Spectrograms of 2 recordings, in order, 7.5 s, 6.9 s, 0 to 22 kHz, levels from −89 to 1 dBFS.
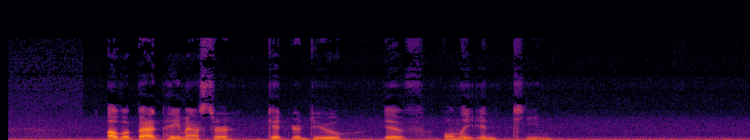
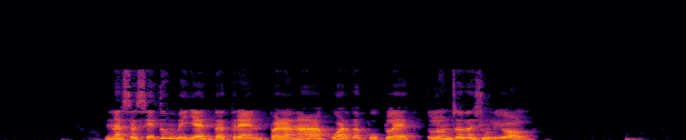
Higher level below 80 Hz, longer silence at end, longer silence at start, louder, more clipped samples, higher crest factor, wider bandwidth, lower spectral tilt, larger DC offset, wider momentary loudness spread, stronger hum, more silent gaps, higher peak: first, -44 dBFS vs -62 dBFS; second, 0 s vs 0.55 s; second, 0.1 s vs 1.05 s; second, -29 LUFS vs -18 LUFS; neither; first, 24 dB vs 18 dB; first, 16 kHz vs 11.5 kHz; about the same, -6.5 dB/octave vs -6 dB/octave; neither; first, 22 LU vs 6 LU; neither; neither; second, -6 dBFS vs -2 dBFS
